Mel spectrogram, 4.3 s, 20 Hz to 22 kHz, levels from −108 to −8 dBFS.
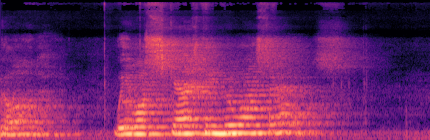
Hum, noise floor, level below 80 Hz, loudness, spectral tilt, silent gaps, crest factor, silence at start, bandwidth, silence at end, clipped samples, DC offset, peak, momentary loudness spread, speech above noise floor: none; -56 dBFS; -60 dBFS; -23 LUFS; -6 dB/octave; none; 16 dB; 0 s; over 20 kHz; 0.9 s; under 0.1%; under 0.1%; -8 dBFS; 20 LU; 34 dB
